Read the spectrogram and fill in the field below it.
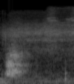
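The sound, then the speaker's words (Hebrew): A dog, the speaker's own, gives a single short, muffled bark near the start, followed by quiet room tone and a faint brief yip-like blip shortly before the end. No one speaks. “אה, זה הכלב שלי מסכים איתנו.”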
